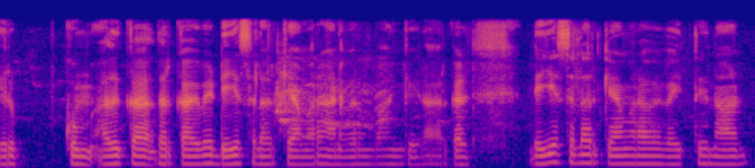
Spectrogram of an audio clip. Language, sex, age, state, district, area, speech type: Tamil, male, 18-30, Tamil Nadu, Perambalur, rural, spontaneous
